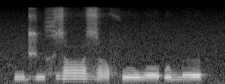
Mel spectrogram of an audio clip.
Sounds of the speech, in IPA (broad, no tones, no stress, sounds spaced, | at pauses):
n d͡ʒ ʉ x z ɑː z ɑ f ũ w o ʔ õ m ɵː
